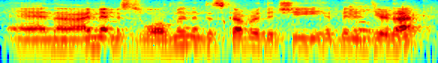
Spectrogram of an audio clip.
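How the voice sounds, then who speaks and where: A man's voice: mid-range voice, flat delivery, a little fast, echoey room, noisy background. A man giving an earnest, informal introduction to a guest speaker for students, with frequent fillers.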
